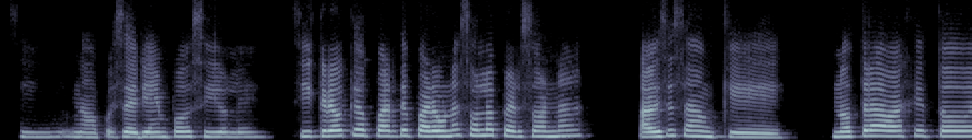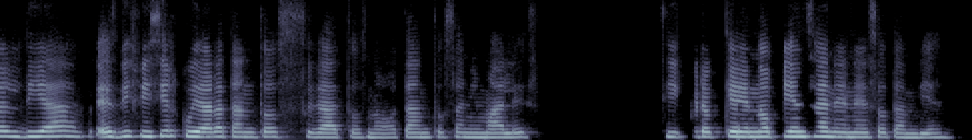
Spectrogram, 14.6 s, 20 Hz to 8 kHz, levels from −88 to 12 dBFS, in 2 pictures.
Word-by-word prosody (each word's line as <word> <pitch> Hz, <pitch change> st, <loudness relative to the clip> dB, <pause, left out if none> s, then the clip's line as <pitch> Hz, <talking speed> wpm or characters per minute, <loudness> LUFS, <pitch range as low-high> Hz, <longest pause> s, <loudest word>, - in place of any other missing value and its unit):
Sí, 245 Hz, -1 st, -6 dB
no, 235 Hz, -1 st, -6 dB
pues 240 Hz, 0 st, -8 dB
sería 245 Hz, -1 st, +3 dB
imposible, 245 Hz, -1 st, -2 dB, 0.2 s
sí, 270 Hz, -1 st, -3 dB
creo 285 Hz, +1 st, +5 dB
que -, -, -1 dB
aparte 300 Hz, -1 st, +3 dB
para 280 Hz, -1 st, +6 dB
una 290 Hz, +3 st, +3 dB
sola 320 Hz, 0 st, +1 dB
persona, 280 Hz, +1 st, 0 dB, 0.4 s
a 240 Hz, -, +5 dB
veces 305 Hz, +5 st, +2 dB
aunque 230 Hz, -7 st, 0 dB, 0.3 s
no 255 Hz, +1 st, +2 dB
trabaje 285 Hz, 0 st, +3 dB
todo 275 Hz, 0 st, +1 dB
el 270 Hz, -2 st, -1 dB
día, 265 Hz, 0 st, 0 dB
es 250 Hz, -, +1 dB
difícil 275 Hz, +2 st, -2 dB
cuidar 255 Hz, -4 st, +3 dB
a 255 Hz, -, -1 dB
tantos 245 Hz, 0 st, -7 dB
gatos, 220 Hz, -1 st, -5 dB
¿no?, 215 Hz, -1 st, -8 dB
a -, -, -12 dB
tantos 225 Hz, +1 st, -8 dB
animales 225 Hz, 0 st, -5 dB, 0.9 s
sí, 245 Hz, -2 st, -8 dB
creo 245 Hz, -1 st, -6 dB
que 255 Hz, -2 st, +4 dB
no 250 Hz, 0 st, 0 dB
piensan 260 Hz, 0 st, +2 dB
en 235 Hz, -1 st, -2 dB
eso 230 Hz, 0 st, -6 dB
también. 215 Hz, -1 st, -7 dB
250 Hz, 160 wpm, -22 LUFS, 235-275 Hz, 0.9 s, para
